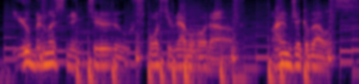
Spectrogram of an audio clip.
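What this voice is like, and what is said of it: Exaggerated radio announcer voice. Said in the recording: “I'm going to go back into my radio voice ... This sounds more like a wrestler voice than a radio voice”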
